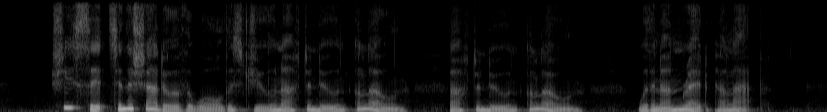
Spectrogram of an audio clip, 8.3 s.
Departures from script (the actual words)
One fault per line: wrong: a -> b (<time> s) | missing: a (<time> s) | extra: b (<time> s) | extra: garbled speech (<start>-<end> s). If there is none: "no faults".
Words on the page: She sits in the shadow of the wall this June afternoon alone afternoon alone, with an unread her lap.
no faults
